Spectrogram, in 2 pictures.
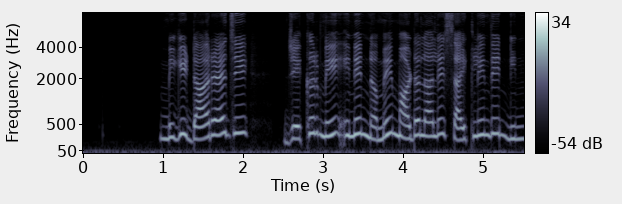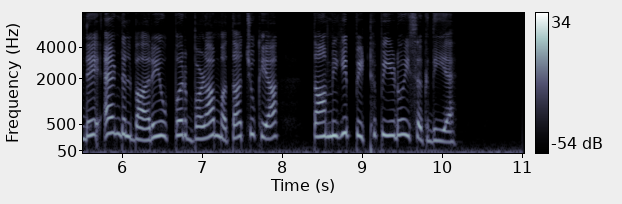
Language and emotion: Dogri, fearful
